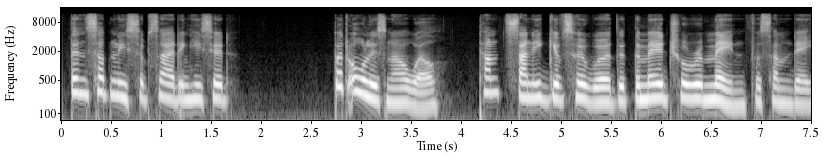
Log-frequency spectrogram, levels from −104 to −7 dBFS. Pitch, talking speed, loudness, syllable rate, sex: 200 Hz, 185 wpm, -17 LUFS, 4.9 syllables/s, female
